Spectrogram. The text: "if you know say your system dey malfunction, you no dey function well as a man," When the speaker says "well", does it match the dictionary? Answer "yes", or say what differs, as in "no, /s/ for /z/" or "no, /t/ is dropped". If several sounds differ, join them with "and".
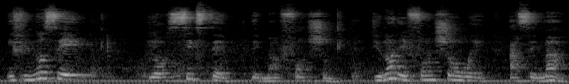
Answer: no, /n/ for /l/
